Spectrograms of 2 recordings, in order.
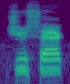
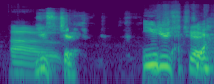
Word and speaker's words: Juszczyk: And I can't pronounce the guy's last name for nothing, but the fullback from San Francisco, Jusek. Juszczyk.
